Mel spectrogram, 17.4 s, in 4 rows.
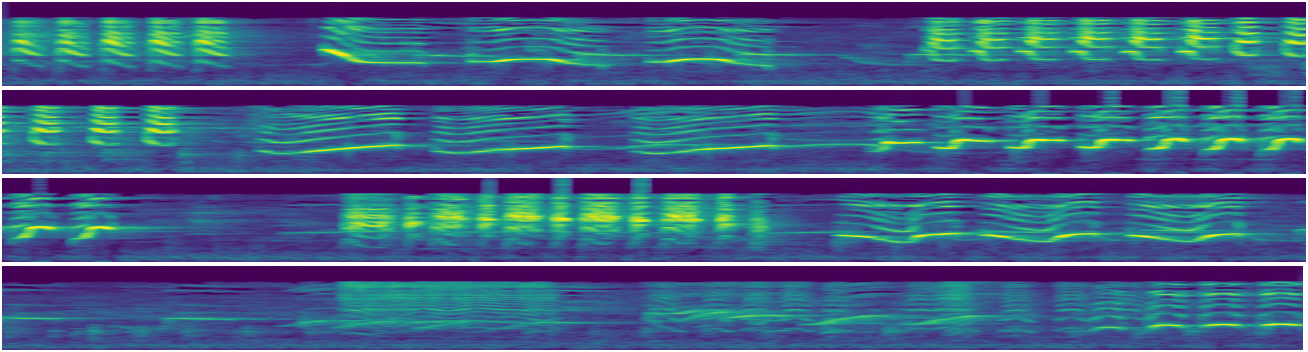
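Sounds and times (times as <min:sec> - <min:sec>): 
caged masked laughingthrush in full song: 0:00.0 - 0:17.3.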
